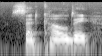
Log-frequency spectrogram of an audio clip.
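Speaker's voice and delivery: ordinary delivery, nothing marked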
